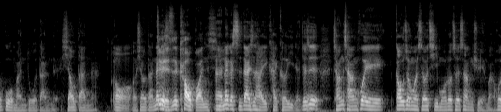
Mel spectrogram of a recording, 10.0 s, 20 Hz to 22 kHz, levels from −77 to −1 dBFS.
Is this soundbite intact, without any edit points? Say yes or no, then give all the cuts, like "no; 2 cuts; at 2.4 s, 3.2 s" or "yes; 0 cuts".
yes; 0 cuts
